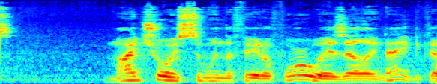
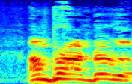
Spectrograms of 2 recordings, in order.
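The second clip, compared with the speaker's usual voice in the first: rattled off in one breath, rushed, loud, pitched up; 9 semitones higher, 9 dB louder than usual. Retelling how someone answered the question who are you: imitating someone saying it really fast. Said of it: "he just says really fast".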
